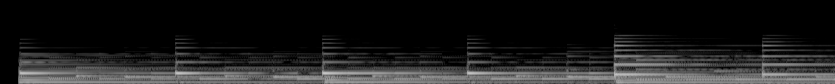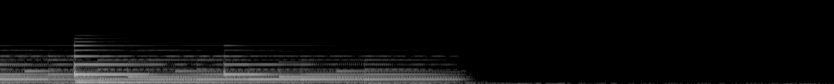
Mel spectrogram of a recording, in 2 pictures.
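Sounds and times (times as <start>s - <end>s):
piano arpeggios: 0.2s - 13.0s.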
